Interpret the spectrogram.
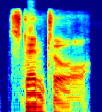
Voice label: "Stentor", British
